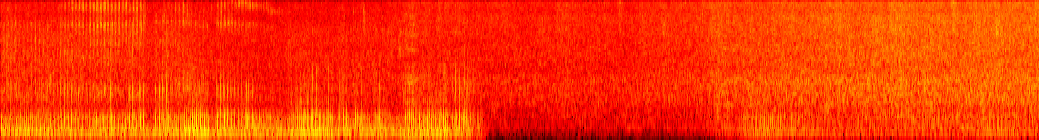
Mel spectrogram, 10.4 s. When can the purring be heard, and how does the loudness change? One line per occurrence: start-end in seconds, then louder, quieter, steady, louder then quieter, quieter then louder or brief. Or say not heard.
0.0-4.8 steady
7.3-10.3 brief.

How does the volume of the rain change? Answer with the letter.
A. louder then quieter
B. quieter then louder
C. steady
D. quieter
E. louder
E.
